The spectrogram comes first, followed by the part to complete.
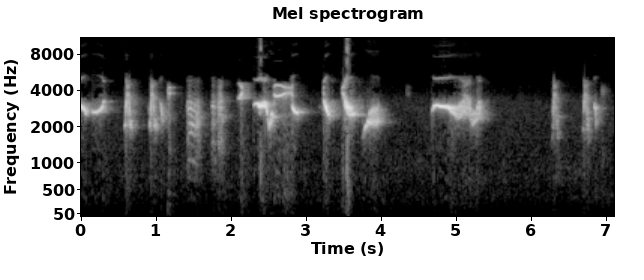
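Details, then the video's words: Oriental magpie-robin (kacer) tutor song for training other birds: a series of short, sharp chirps, then louder sweeping whistles and a long warbled note, followed by two faint chirps. "Masteran Burung Kacer"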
